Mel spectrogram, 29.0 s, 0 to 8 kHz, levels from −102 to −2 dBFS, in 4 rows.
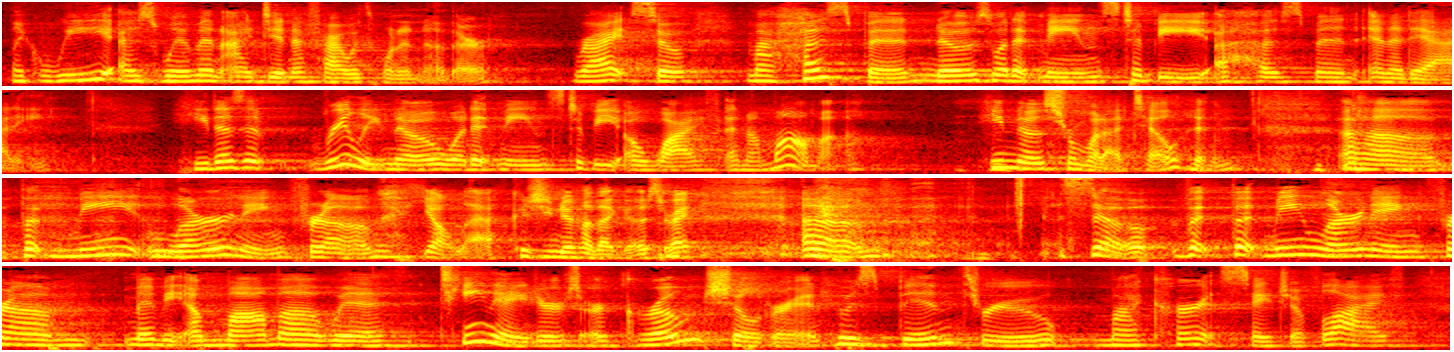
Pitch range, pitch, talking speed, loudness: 165-200 Hz, 180 Hz, 170 wpm, -25 LUFS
